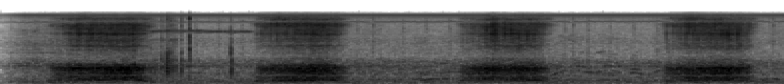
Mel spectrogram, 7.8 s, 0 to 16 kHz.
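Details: Person with a habit of loud snoring: harsh, regular snoring, about four snores in eight seconds, roughly 30 a minute.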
